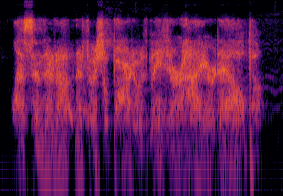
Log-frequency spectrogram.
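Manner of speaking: breathy whispered aside. As Malark, speaking to the others in the scene, whispering. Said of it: "he like whispers".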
